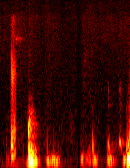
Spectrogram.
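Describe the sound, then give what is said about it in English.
A small, squeaky fart: a few short, low, buzzy puffs that end in a brief higher-pitched squeak. Fairly quiet, with no talking over it. “No, did you rip ass? Yeah. I heard a little squeak.”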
